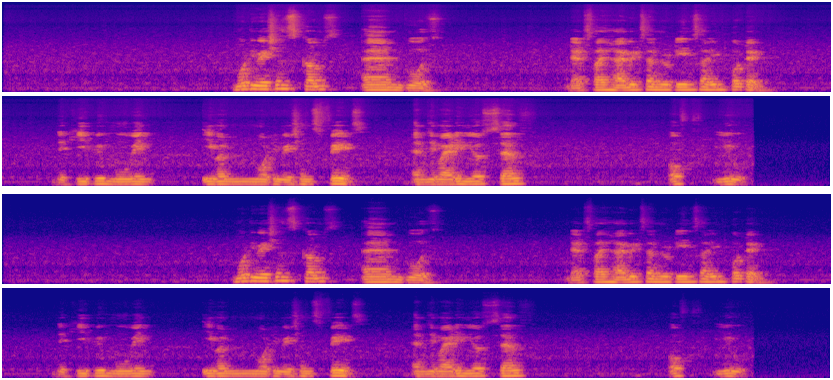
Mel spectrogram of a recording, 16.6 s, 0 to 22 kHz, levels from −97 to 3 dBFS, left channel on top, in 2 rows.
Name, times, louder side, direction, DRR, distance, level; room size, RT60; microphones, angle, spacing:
voice 1, 2.3-3.3 3.6-4.3 5.6-7.6 8.8-9.8 10.3-11.8 12.4-13.5 15.0-15.1 15.4-15.7, left 2 dB, 70° left, 2.5 m, -24 dB
head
